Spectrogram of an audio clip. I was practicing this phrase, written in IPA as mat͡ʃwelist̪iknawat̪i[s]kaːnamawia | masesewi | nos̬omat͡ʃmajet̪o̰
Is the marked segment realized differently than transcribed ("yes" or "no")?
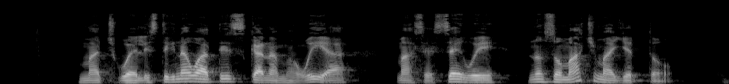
no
